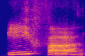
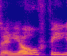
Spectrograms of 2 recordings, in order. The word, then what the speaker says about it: Aoife: So basically, Aoife, like FIFA football federation thing.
